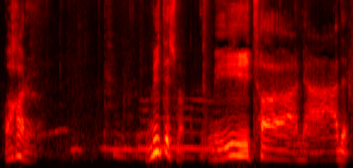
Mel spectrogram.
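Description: Male pastor, storytelling sermon; very expressive pitch, plays every part, keeps checking in with listeners. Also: takes it slowly, gravelly, crowd noise. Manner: animated, acts out voices, quizzes the audience. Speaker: pastor teaching children. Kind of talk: lively Bible lesson.

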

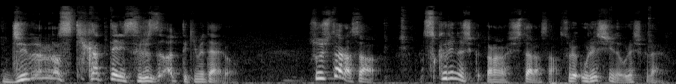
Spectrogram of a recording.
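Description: Youth teacher, a man with an animated, swinging voice, chatty and full of questions to the group. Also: fairly high pitch, fairly quick, breathy edge. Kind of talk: interactive Bible talk to young listeners.

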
